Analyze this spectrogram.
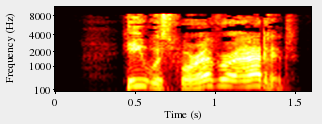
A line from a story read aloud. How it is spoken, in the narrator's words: said one classmate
